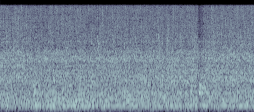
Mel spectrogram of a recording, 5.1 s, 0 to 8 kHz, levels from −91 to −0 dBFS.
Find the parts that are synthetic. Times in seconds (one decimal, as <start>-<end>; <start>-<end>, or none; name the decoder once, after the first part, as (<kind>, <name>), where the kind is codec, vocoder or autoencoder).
none

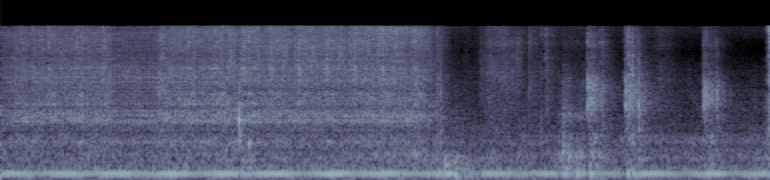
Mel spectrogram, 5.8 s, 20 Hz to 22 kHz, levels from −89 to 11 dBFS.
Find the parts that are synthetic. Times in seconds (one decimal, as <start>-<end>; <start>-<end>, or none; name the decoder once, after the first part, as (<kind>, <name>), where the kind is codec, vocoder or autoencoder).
none

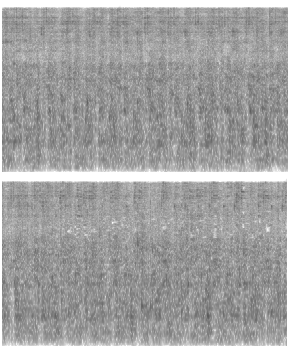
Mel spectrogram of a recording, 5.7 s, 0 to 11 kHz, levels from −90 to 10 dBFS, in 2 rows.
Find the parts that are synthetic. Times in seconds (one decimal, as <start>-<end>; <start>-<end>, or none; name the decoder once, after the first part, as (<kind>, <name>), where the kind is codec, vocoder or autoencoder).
0.0-3.4 (autoencoder, DAC-VAE)

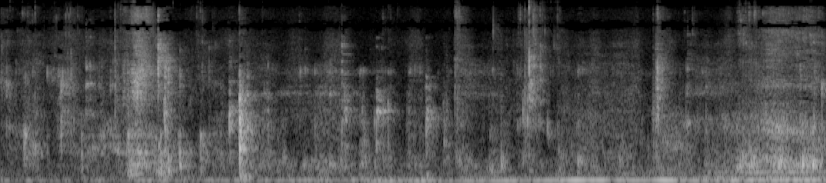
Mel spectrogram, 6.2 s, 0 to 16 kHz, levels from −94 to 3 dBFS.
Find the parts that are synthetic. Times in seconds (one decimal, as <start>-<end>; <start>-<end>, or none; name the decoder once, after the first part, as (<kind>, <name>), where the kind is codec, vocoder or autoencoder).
none

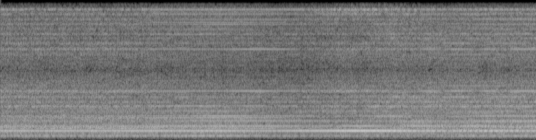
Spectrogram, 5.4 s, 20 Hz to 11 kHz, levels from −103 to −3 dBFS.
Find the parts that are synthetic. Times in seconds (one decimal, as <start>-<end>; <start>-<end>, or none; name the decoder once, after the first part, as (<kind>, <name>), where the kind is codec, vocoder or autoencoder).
0.0-1.5 (autoencoder, DAC-VAE); 3.0-4.2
